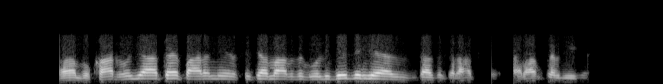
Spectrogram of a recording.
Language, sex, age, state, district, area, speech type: Hindi, male, 45-60, Uttar Pradesh, Pratapgarh, rural, conversation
